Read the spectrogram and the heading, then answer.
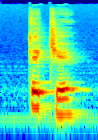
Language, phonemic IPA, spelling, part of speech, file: Dutch, /ˈtʏcə/, tutje, noun, Nl-tutje.ogg
- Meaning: 1. diminutive of tut 2. pacifier, dummy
